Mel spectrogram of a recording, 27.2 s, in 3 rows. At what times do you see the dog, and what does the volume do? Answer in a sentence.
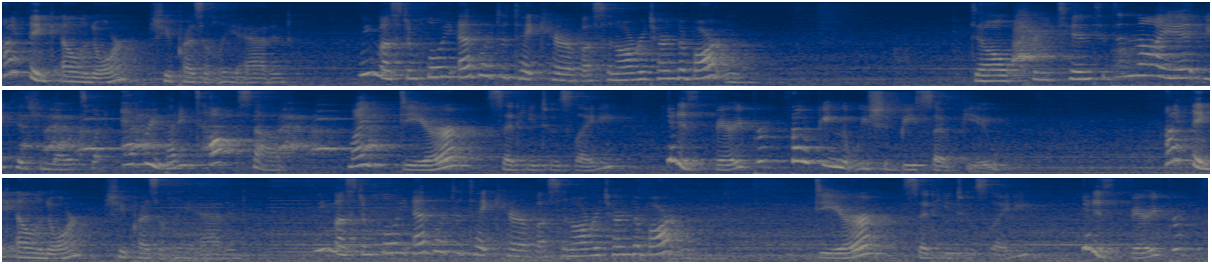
You can hear the dog from 6.7 to 11.9 s, getting quieter then louder.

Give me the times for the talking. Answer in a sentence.
The talking can be heard from 0.0 to 5.7 s, from 7.3 to 16.6 s, from 17.8 to 23.4 s and from 24.2 to 27.1 s.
